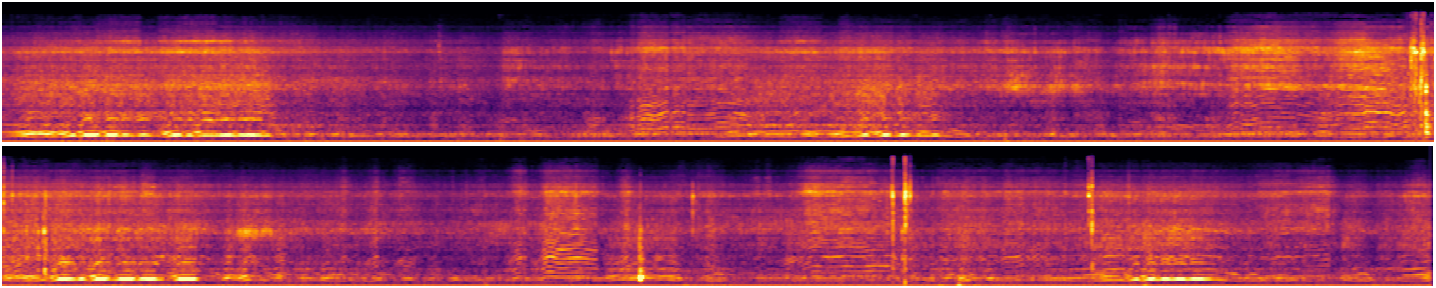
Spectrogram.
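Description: Motocross bike engine revving up and down as the rider accelerates and backs off, heard from on board with wind noise. A few sharp knocks stand out, the loudest about halfway through and a few more near the end.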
